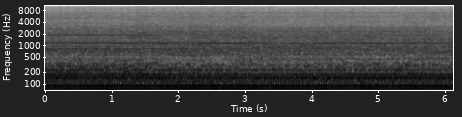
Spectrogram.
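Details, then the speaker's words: Generac Guardian 16kW standby generator, refurbished after exploded battery, running on gas under close to 6,000 W heater load: steady even low drone with constant hum on top, no stumble or hunting; didn't even hesitate, healthy. "under close to 6 000 Watts didn't even hesitate I think I like this machine"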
